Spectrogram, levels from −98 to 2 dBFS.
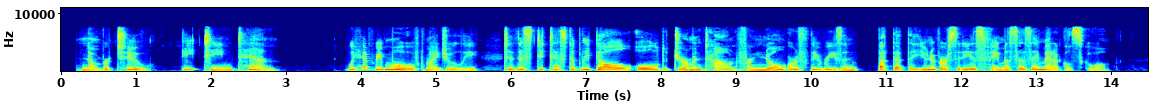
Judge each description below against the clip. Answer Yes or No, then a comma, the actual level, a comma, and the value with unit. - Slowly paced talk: Yes, slow, 120 wpm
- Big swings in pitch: Yes, wide, 6.1 semitones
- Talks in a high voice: Yes, high, 210 Hz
